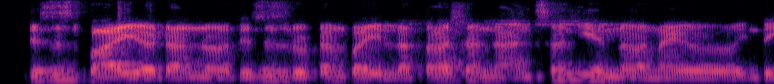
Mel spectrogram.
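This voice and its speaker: A man talks fairly quickly, his fairly high voice held to fairly even intonation. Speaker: lecturer presenting to clinicians. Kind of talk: online lecture. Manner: fast; hesitant, many fillers.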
